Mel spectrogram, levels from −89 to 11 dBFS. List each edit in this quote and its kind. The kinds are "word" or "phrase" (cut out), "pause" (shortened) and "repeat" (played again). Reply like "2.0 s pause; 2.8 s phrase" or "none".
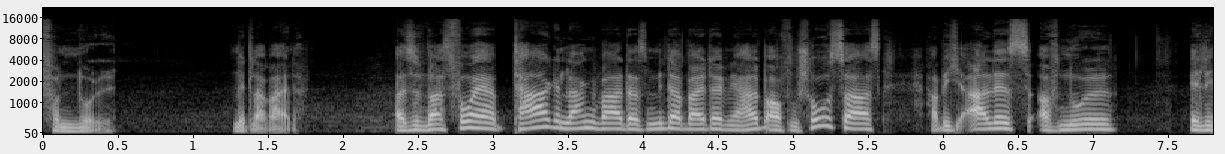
none

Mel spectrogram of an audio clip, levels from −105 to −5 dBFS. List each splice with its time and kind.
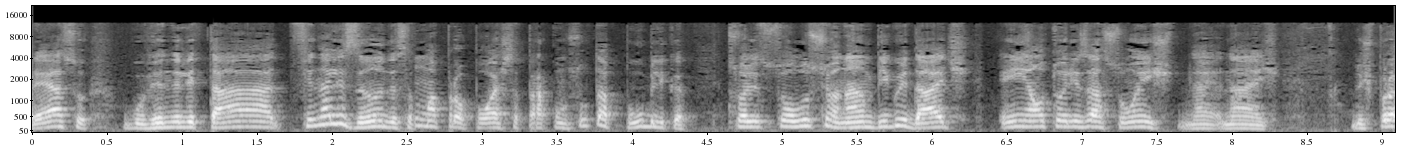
2.6 s phrase; 4.6 s word; 6.3 s pause

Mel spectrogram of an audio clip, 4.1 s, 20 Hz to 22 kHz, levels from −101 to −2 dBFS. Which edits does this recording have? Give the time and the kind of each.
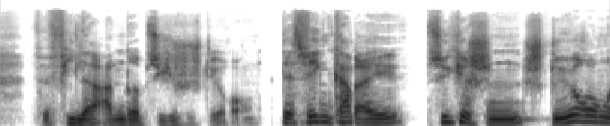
1.8 s pause; 2.3 s word

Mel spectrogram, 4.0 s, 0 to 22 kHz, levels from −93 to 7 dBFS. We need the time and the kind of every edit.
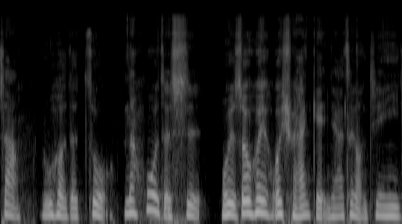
none

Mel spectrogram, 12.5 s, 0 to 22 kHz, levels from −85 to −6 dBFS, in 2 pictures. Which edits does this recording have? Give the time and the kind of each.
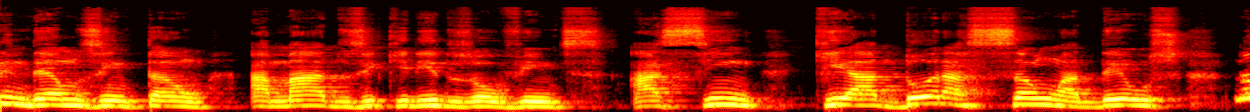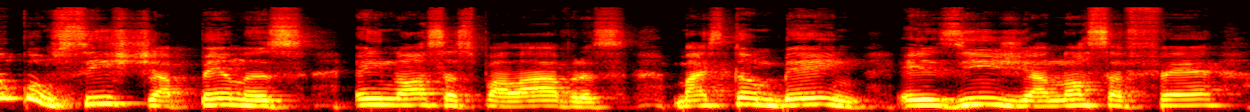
3.1 s pause

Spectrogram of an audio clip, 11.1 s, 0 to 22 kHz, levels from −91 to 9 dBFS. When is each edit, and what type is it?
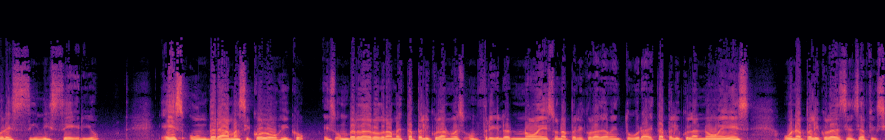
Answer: none

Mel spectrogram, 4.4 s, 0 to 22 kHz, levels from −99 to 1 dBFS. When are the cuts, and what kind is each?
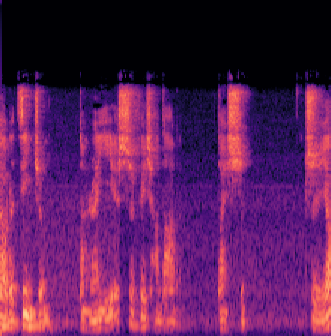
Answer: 2.5 s pause

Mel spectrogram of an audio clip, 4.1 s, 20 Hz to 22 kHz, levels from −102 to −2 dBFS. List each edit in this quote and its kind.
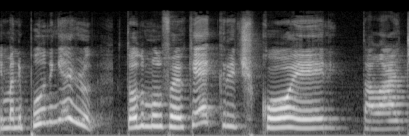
none

